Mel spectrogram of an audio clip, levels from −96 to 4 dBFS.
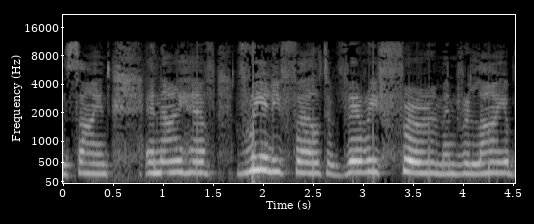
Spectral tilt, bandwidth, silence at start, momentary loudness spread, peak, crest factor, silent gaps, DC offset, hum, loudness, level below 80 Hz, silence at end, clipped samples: -4 dB/octave; 11.5 kHz; 0 s; 9 LU; -12 dBFS; 16 dB; none; under 0.1%; none; -28 LUFS; -64 dBFS; 0 s; under 0.1%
